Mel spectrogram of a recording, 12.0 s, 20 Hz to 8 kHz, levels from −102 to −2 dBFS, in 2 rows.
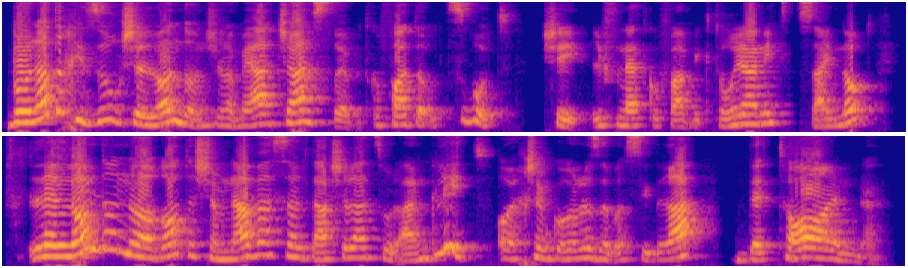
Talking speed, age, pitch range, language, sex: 145 wpm, 20-39, 195-270 Hz, Hebrew, female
